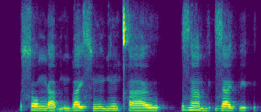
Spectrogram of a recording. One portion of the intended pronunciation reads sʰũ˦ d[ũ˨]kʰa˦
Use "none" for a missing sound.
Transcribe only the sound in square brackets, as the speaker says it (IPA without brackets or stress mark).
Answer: ũ˦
